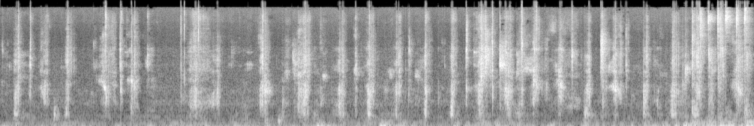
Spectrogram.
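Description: Close-miked chewing of a sesame-seed-coated ice cream bar: a dense, steady crackle of seeds being crunched between the teeth, louder and thicker near the end with a fresh bite.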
